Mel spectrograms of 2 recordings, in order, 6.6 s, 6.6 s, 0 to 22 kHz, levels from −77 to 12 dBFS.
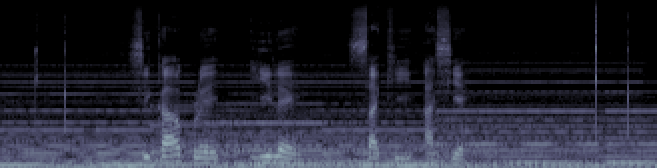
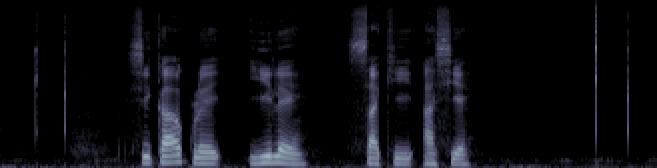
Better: second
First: background sound (Organ); 2 dB above the speech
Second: none

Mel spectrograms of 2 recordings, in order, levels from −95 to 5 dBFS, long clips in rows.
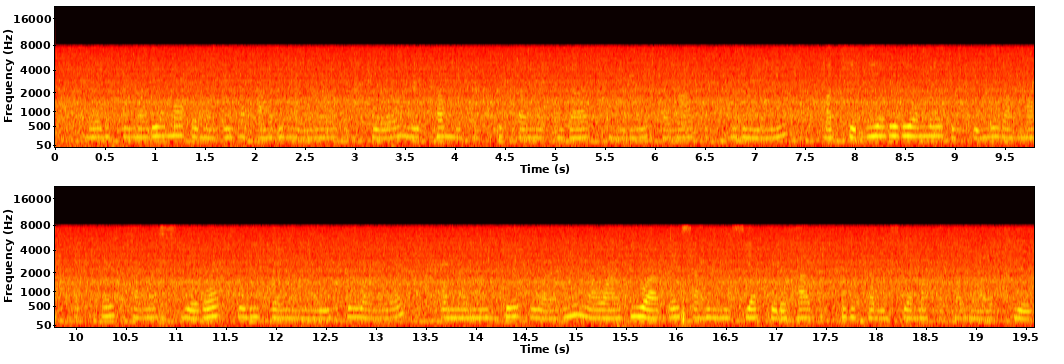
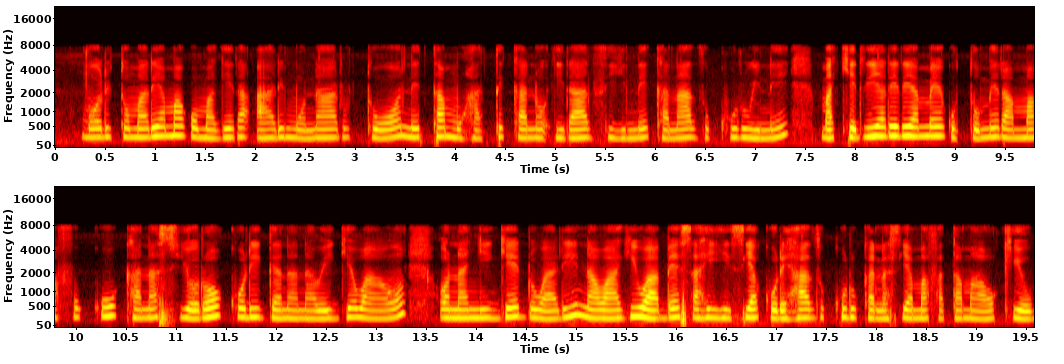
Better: second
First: background sound (Stream); 2 dB above the speech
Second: none

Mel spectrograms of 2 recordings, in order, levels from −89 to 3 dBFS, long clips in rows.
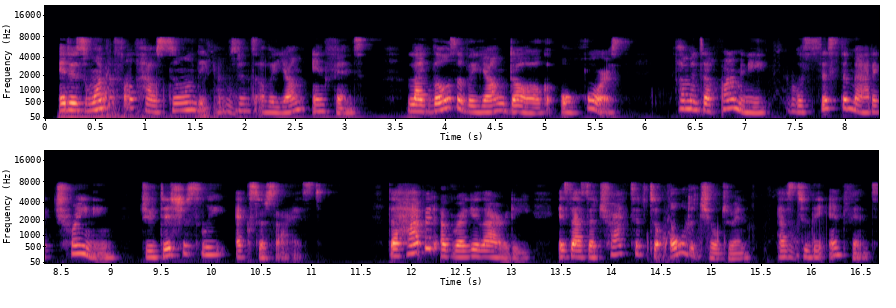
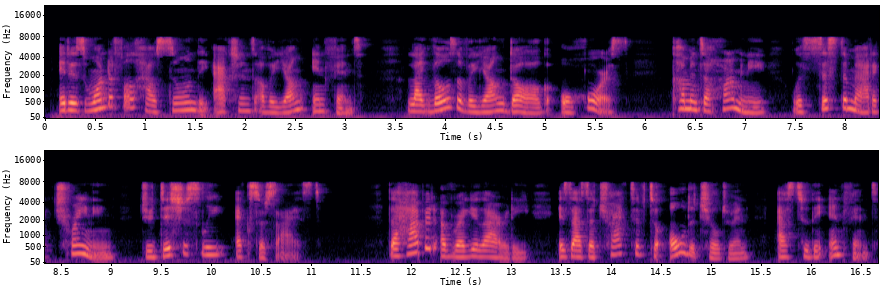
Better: second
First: noise reduction (neural mask model DeepFilterNet 3)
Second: none

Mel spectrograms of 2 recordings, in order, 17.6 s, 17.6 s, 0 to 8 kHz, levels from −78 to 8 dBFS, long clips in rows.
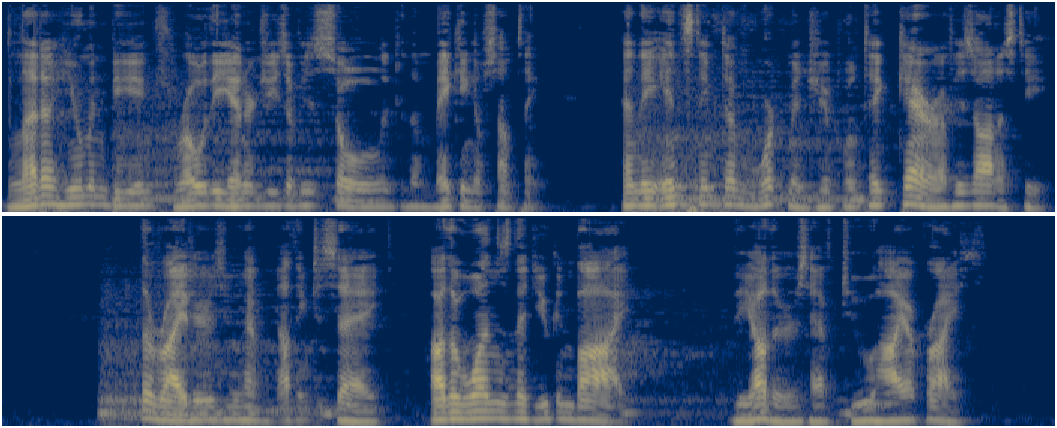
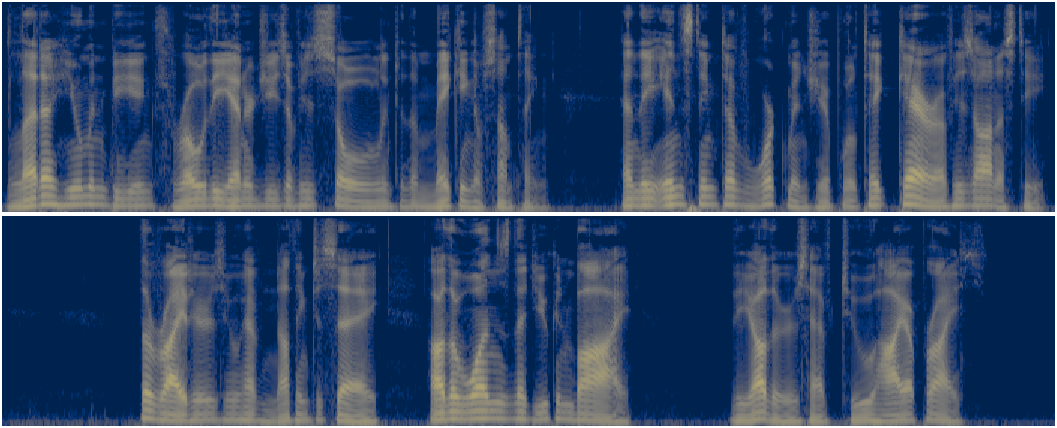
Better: second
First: noise reduction (classical method WPE with log-MMSE)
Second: none

